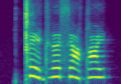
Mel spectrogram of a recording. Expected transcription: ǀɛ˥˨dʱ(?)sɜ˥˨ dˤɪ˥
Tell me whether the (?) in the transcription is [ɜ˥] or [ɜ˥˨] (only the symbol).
ɜ˥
